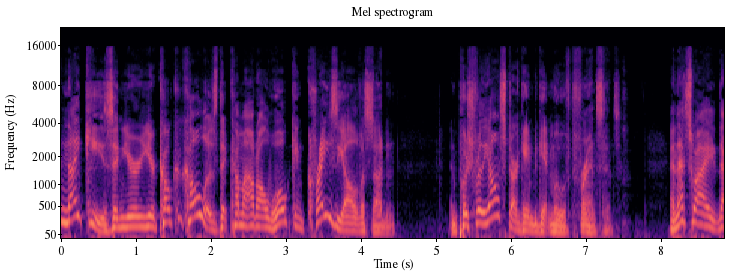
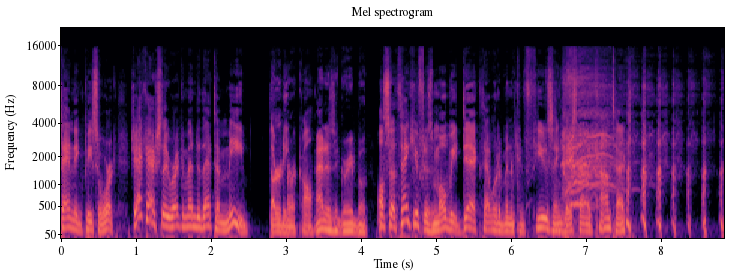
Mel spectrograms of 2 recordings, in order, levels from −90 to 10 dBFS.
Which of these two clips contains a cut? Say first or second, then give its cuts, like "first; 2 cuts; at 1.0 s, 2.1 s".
second; 4 cuts; at 3.0 s, 4.1 s, 4.8 s, 6.0 s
